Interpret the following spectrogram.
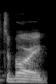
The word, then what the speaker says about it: Tabari: introducing our headliner this week tabari is it tabari yes it is tabari good work sir dabari yes my first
